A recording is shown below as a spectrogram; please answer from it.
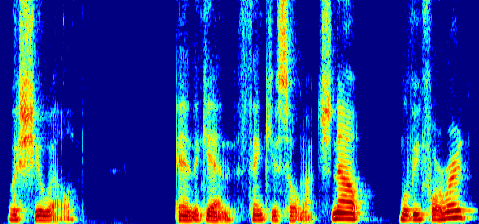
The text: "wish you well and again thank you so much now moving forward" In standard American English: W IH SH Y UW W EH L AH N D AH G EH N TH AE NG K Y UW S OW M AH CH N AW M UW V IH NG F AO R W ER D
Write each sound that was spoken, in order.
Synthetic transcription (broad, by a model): W IH SH Y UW W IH L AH N AH G EH N TH AE NG K Y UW S OW M AH CH N AW M UW V IH NG F AO R W ER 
